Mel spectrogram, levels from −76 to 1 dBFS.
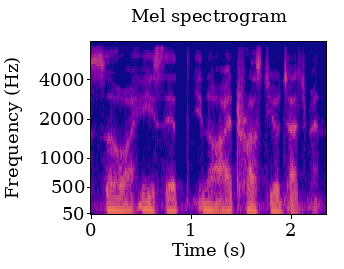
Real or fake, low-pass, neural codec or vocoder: real; 7.2 kHz; none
